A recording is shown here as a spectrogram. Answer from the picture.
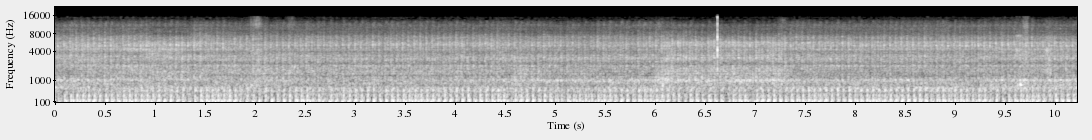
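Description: Dirt bike engine idling steadily with a rapid, even pulse.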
